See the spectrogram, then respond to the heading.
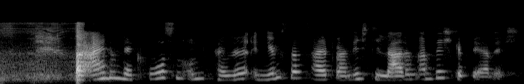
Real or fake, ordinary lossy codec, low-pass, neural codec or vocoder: fake; none; 7.2 kHz; codec, 16 kHz in and 24 kHz out, 1.1 kbps, FireRedTTS-2 codec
